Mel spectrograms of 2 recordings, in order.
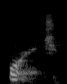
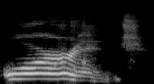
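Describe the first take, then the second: First: The word is said at normal speed. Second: The word is said slowly and drawn out. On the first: "say it like just the word orange" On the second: "Try to do it a little bit slower at first"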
